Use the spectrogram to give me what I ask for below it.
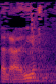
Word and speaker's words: العارية: قال رحمه الله باب العارية بتخفيف الياء العارية وبتشديدها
